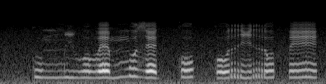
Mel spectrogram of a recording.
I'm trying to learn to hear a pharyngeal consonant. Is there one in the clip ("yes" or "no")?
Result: no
